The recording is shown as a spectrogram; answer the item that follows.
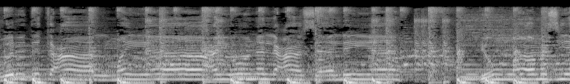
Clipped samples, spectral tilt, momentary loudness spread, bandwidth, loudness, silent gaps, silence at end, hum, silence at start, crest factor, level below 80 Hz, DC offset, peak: under 0.1%; -4.5 dB/octave; 4 LU; 16 kHz; -12 LUFS; none; 0 s; none; 0 s; 12 dB; -22 dBFS; under 0.1%; 0 dBFS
